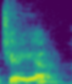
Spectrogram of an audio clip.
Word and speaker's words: Jaya: Jaya, sorry, Jaya. She's very good. She remind me, it rhymes with Slayer, and she is a Slayer.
